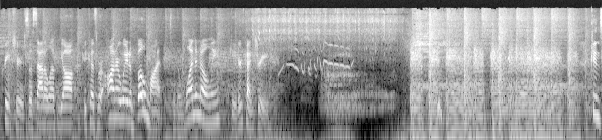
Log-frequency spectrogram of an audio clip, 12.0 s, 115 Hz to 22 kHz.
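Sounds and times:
high-pitched wavering animal call: 5.5 - 8.0
low animal roar: 6.3 - 8.0.

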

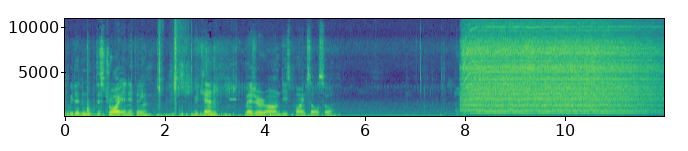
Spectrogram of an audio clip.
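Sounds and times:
cordless drill whining: 7.9 - 11.9.

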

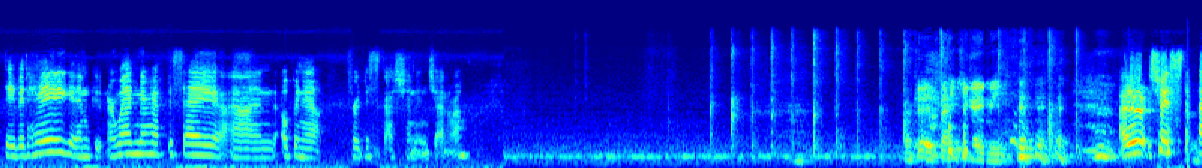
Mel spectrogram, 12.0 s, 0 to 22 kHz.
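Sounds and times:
steady low hum: 0.0 - 12.0
person clapping quickly: 7.1 - 11.1.

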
